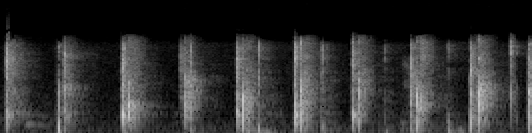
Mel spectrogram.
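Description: Someone claps alone at a brisk, steady pace, about a dozen sharp, bright hand claps in a row with no voices over them.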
